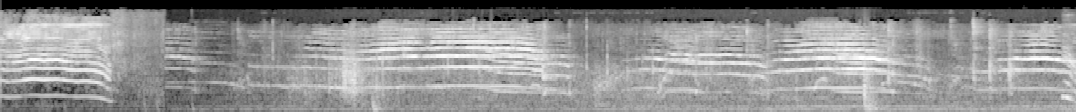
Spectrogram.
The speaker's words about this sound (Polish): Powtórzymy może ten dźwięk jeszcze, bo to on jest bardzo złożony. Słuchajcie, najpierw odzywa się jeden kot, a potem, no zresztą, co ja będę opowiadał? Jeszcze raz kot drugi.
